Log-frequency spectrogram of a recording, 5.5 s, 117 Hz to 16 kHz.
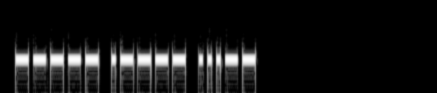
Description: Morse code, heard as a keyed tone, about 22 wpm, 700 Hz. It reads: 013
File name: practice / 22wpm / Three Letter-Number Combinations - 22wpm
